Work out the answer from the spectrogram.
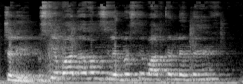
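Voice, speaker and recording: A man's voice: very high voice, fairly even intonation, fairly quick. Guy teaching exam prep step by step, really echoey and far from the mic, keeps checking you follow. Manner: methodical, often checks with tag words like "right" and "okay". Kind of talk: explanatory lesson. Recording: very echoey room, distant mic, music behind.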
